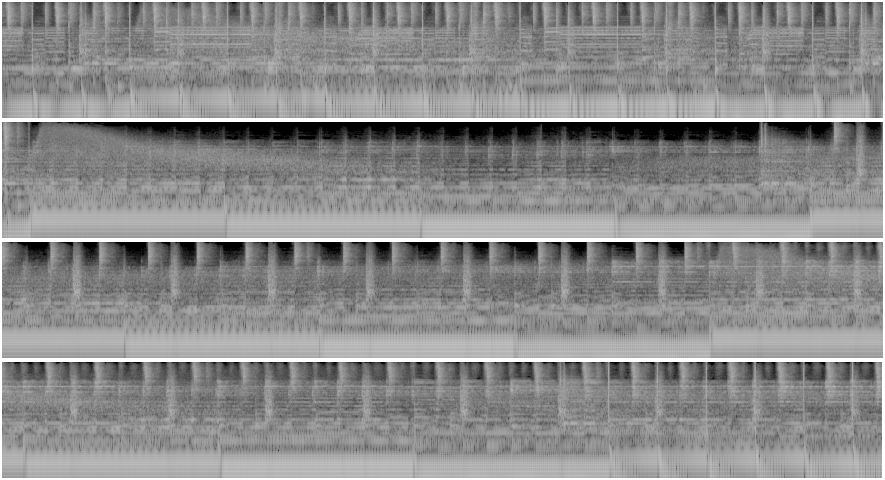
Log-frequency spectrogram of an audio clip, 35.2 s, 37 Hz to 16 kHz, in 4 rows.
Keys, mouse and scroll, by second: 6.7 click, 8.6 click, 11.1 click, 12.6 click, 14.6 click, 15.3 click, 15.9-18.2 typing, 17.4 click, 17.7 click, 18.7 Return, 19.9 typing, 20.0 click, 21.7 click, 24.7 click, 28.8 click, 29.5 click, 30.1-31.4 middle drag, 30.1 right click, 31.8-32.6 typing, 33.6 click.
